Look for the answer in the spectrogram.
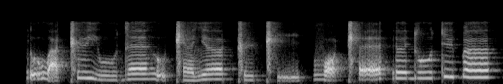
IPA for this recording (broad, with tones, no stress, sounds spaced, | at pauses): ɾ ṵ˥ w a̰˩ ǁ y˥ j uː˩ d ɛː˧ ɦ ṵ˧ ǁ ɛ˩ lʲ œː˧ ǁ y˩ ǁʰ ḭ˩ | v ɔ̰˧ ǁʰ ɛ̰˥ | ɾ ø˧ d uː˧ t y˥ ɓ œ˥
